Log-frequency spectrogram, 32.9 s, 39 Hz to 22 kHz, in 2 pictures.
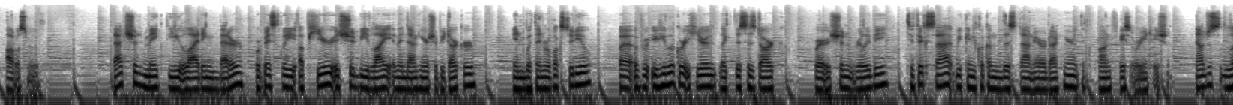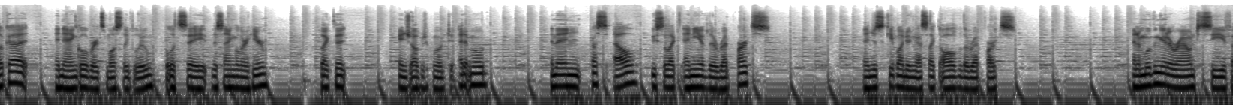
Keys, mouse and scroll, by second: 0.0 click, 1.1 click, 1.2-3.6 middle drag, 3.6-8.3 scroll up 1, 8.3-10.9 scroll up 2, 10.9-14.8 middle drag, 14.8-15.5 drag, 15.5-17.9 middle drag, 18.1-20.1 middle drag, 20.1 click, 22.9-25.0 drag, 25.0 l, 25.8 g, 26.4 ctrl+z, 27.4 l, 28.5 l, 29.1 g, 29.7 ctrl+z, 30.3-31.7 typing, 30.4 ctrl+z, 30.6 ctrl+z, 30.7 ctrl+z, 30.9 ctrl+z, 31.2 ctrl+z, 31.4 ctrl+z.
